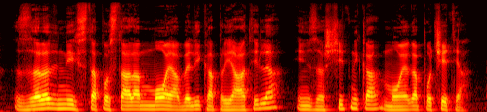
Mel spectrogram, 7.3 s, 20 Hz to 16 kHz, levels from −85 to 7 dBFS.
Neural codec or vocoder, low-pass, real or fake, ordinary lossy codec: none; 14.4 kHz; real; none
